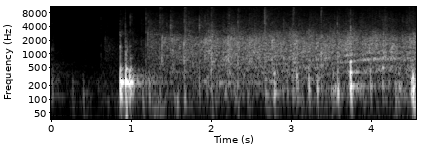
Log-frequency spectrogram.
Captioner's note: applause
